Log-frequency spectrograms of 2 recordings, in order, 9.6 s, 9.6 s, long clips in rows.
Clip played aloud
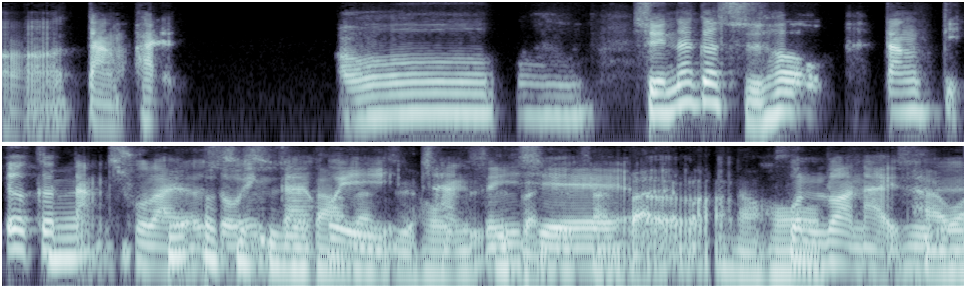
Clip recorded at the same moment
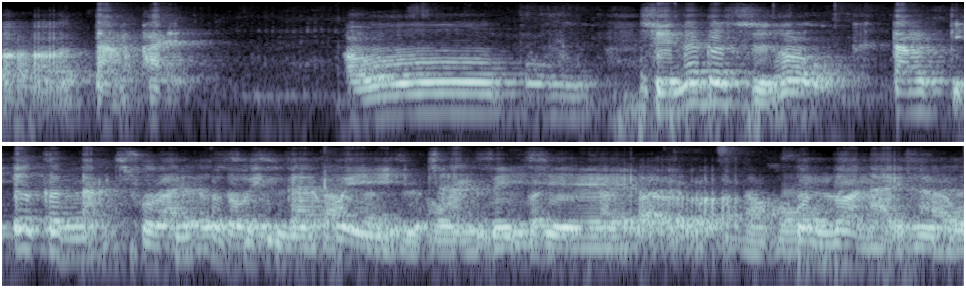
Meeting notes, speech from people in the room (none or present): none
